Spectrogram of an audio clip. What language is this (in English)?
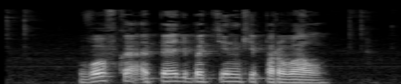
Russian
